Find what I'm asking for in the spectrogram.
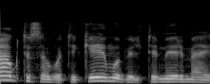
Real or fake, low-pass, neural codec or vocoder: real; 7.2 kHz; none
